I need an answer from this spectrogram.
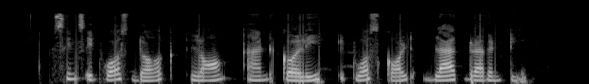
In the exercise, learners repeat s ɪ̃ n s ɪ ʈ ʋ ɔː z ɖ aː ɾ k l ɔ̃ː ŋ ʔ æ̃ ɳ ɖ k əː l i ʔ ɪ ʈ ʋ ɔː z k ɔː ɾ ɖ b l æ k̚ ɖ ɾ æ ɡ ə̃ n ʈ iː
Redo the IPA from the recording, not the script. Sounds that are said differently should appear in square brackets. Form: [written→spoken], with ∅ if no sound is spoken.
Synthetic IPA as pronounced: s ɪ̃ n s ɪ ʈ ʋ ɔː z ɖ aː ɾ k l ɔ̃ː ŋ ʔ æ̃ ɳ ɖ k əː l i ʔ ɪ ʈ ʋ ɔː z k ɔː [ɾ→l] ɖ b l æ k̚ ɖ ɾ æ ɡ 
